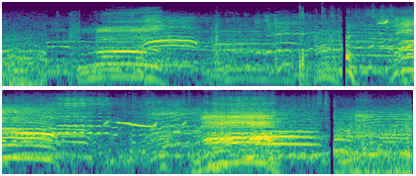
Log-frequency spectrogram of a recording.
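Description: Mixed flock of sheep and goats bleating, many calls overlapping, loudest near the end.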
